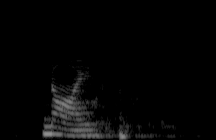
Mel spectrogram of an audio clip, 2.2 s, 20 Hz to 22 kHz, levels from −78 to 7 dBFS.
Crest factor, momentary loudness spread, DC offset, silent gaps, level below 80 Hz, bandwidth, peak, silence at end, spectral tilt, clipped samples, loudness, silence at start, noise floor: 16 dB; 9 LU; under 0.1%; none; -84 dBFS; 4.8 kHz; -28 dBFS; 0.7 s; -10 dB/octave; under 0.1%; -42 LUFS; 0.4 s; -73 dBFS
